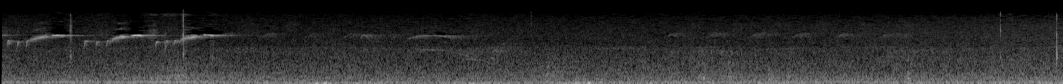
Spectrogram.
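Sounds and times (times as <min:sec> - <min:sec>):
narcissus flycatcher whistled song: 0:00.0 - 0:02.4
steady background hiss: 0:00.0 - 0:10.6.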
